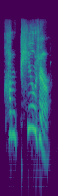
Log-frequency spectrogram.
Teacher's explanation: Or the word computer, there's the M, there's the P. There's no vowel in between.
